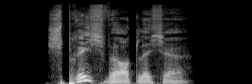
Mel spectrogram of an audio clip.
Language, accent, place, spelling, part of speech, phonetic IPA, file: German, Germany, Berlin, sprichwörtliche, adjective, [ˈʃpʁɪçˌvœʁtlɪçə], De-sprichwörtliche.ogg
- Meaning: inflection of sprichwörtlich: 1. strong/mixed nominative/accusative feminine singular 2. strong nominative/accusative plural 3. weak nominative all-gender singular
